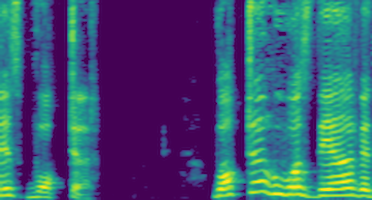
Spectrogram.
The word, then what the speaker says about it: Wachter: बच्चों, spelling WACHTER है, it's the name of the blacksmith, but The pronunciation is Wachter.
